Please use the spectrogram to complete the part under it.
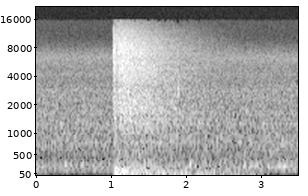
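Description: A soft shimmering chime rings out and fades.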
